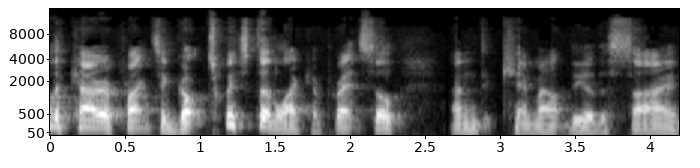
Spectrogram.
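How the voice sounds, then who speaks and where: With a Yorkshire accent and very wide pitch swings, a man talks in an animated tone at a moderate pace. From Yorkshire, northern England. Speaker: fitness vlogger and motivational speaker. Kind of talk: scripted vlog monologue.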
